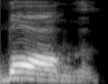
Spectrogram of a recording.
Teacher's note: আমাদের শেষের ক উচ্চারণ করতে অসুবিধা হয় বলে আমরা সেটাকে উচ্চারণ করি গ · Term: ঘোষী ভবন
